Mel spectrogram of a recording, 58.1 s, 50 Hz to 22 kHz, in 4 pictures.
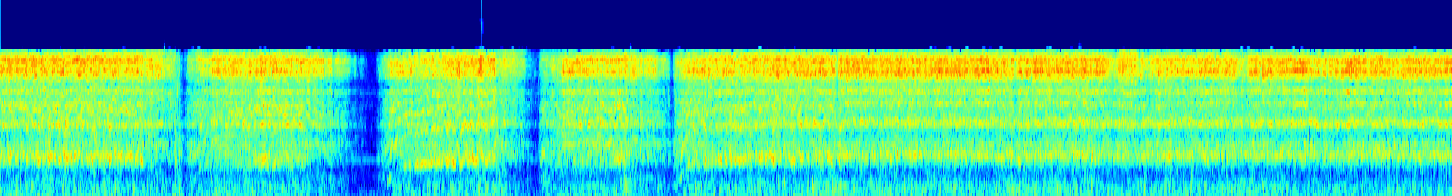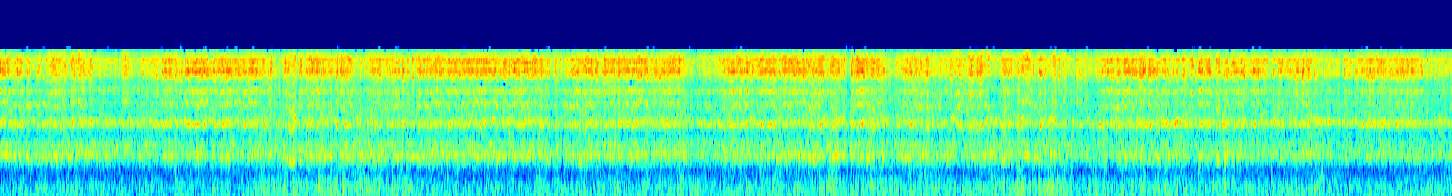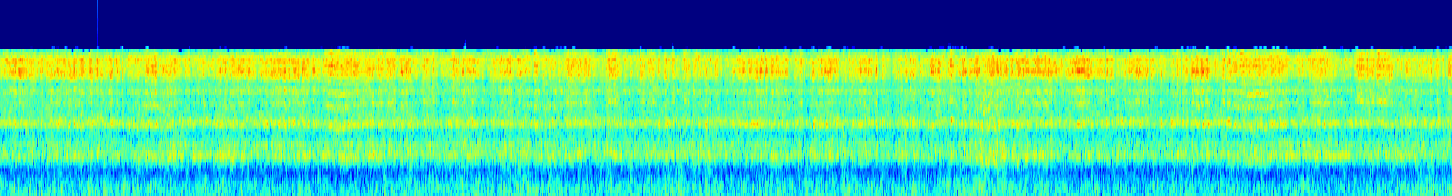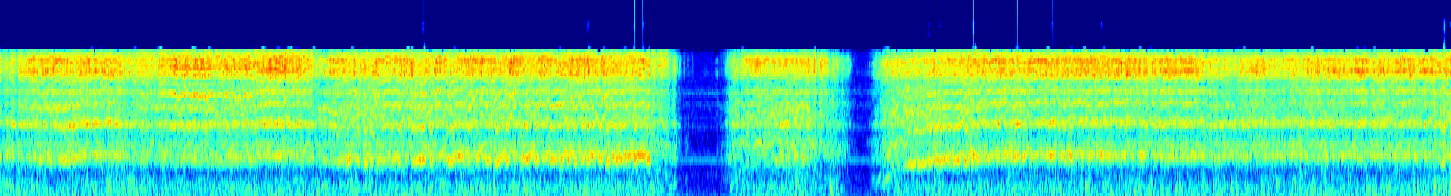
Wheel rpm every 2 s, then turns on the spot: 180, 110, 110, 140, 230, 230, 230, 230, 230, 230, 230, 230, 230, 230, 230, 230, 230, 230, 230, 230, 230, 230, 220, 210, 200, 100, 140, 230, 230.
none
